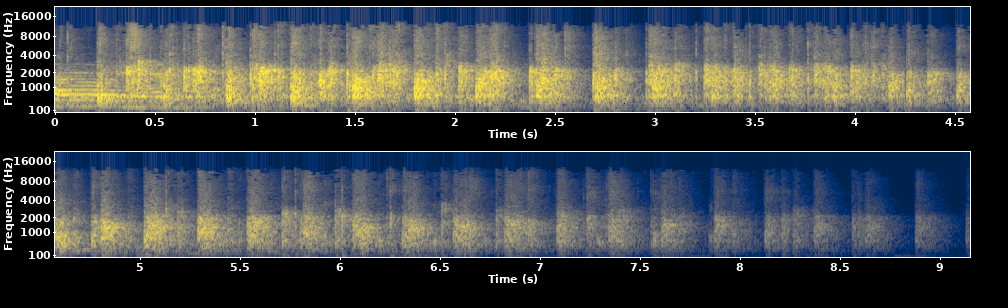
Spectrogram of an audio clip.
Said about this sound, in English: Well, to the two beautiful, handsome duo, could you give me a clap for them?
